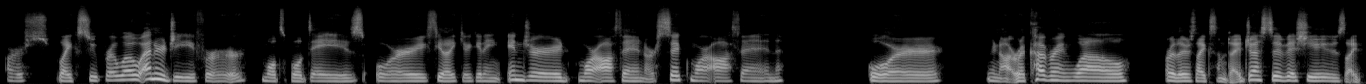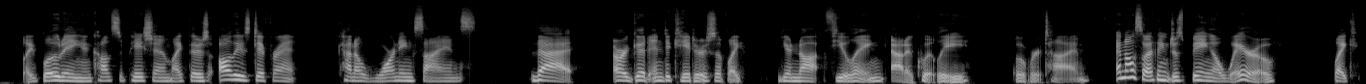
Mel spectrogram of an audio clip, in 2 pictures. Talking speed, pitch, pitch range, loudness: 145 wpm, 165 Hz, 155-180 Hz, -25 LUFS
